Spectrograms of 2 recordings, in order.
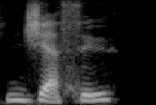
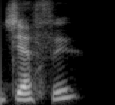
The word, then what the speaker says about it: Jeff: Oh, do you like that the detector's name is Jeff, but it's pronounced Jeffu?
